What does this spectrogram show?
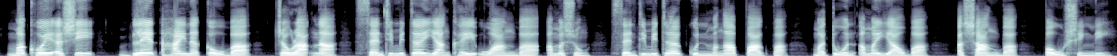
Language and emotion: Manipuri, neutral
